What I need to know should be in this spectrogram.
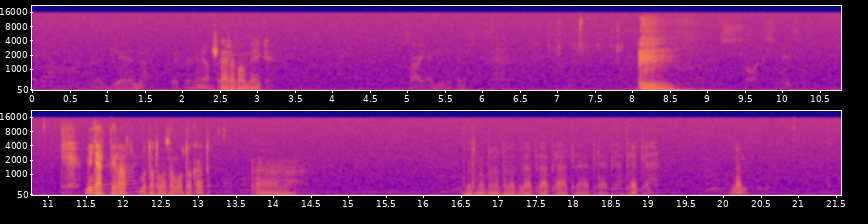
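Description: A man talks casually into a close microphone, in bursts with pauses.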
